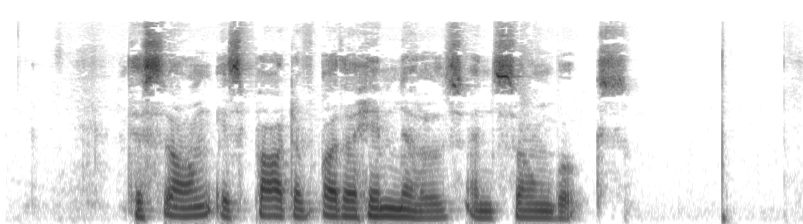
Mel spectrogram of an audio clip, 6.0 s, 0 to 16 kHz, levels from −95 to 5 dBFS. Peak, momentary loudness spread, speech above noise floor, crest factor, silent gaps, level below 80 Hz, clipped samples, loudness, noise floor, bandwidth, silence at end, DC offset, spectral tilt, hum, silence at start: 0 dBFS; 12 LU; 60 dB; 22 dB; none; -60 dBFS; under 0.1%; -20 LUFS; -80 dBFS; 11.5 kHz; 0.6 s; under 0.1%; -4.5 dB/octave; none; 0.95 s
